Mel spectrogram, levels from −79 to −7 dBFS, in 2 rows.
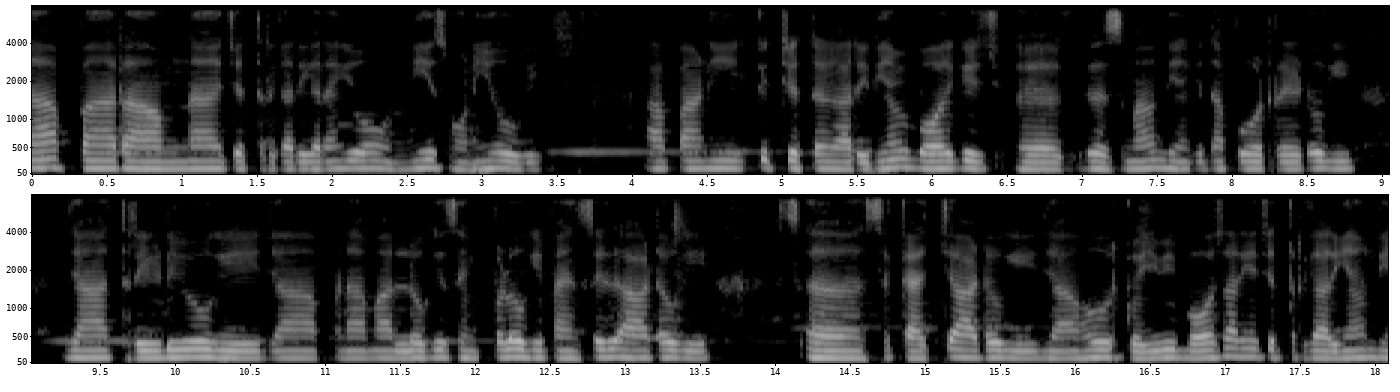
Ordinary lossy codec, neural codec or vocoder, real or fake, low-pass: none; none; real; 7.2 kHz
